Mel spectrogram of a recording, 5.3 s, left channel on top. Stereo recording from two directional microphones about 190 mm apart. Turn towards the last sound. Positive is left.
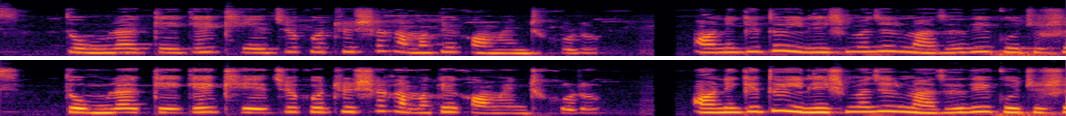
turn(degrees=-20)  # may be behind; listen again after turning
